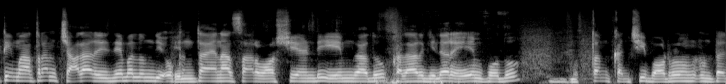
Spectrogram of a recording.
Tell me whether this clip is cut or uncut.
cut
